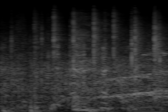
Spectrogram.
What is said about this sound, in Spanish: Es que se oyen unos aplausos, güey.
